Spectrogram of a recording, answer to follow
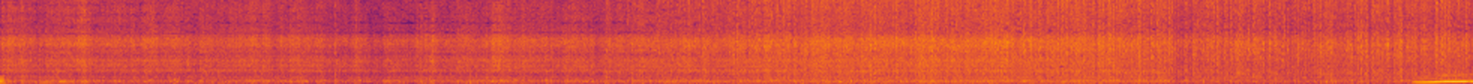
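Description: Weco Heaven firework fountain burning, its spark spray giving a steady hiss with fine crackling that grows gradually louder.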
